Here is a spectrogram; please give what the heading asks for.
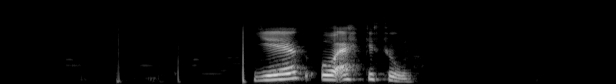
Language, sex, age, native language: Icelandic, male, 80-89, Icelandic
